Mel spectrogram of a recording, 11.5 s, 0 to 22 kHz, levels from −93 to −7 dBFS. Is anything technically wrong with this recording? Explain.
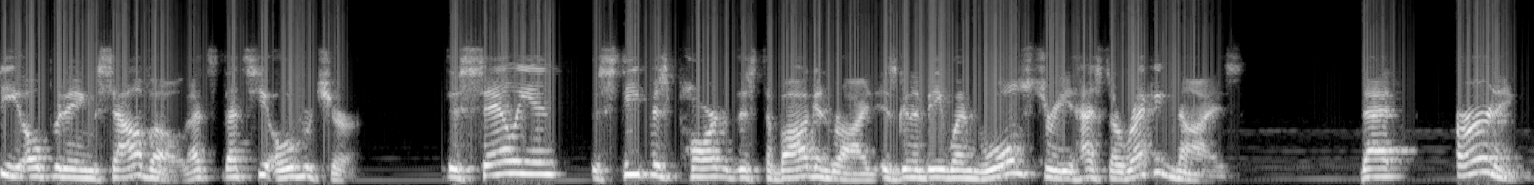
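Yes. Throughout, a steady buzz at 86.1 Hz tracks the level of the sound, from a filter restarted on every block, which fits a 512-sample block, so each block starts with a small transient.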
